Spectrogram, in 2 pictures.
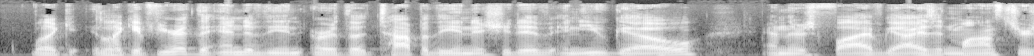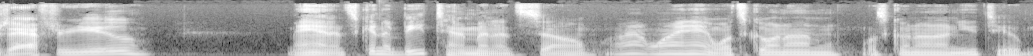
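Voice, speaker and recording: A man with an American accent speaks at a very fast pace and medium pitch. His loudness stays very even, and his pitch varies in an ordinary way. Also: quiet background. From US Midwest, Minnesota. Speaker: actor and web series creator. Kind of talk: casual interview. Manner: hesitant, many fillers.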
